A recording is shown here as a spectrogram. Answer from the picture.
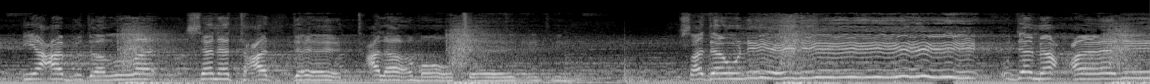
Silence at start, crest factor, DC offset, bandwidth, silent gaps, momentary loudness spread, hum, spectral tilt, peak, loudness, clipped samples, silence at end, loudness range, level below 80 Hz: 0 s; 14 dB; under 0.1%; 12 kHz; none; 9 LU; none; -5 dB/octave; -2 dBFS; -16 LUFS; under 0.1%; 0 s; 4 LU; -24 dBFS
